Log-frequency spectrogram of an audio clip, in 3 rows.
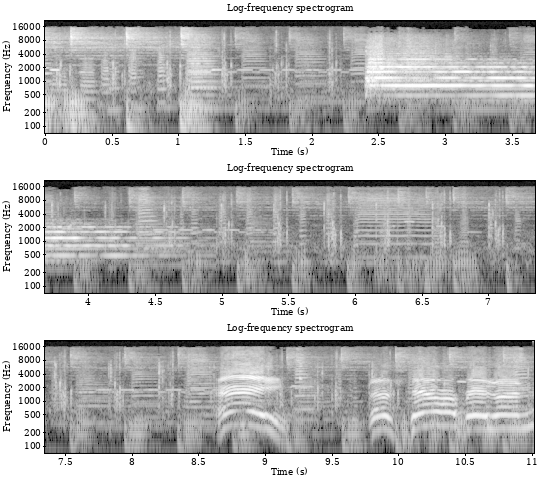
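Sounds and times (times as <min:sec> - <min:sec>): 
church bell striking loudly: 0:02.4 - 0:05.1
speech: 0:09.0 - 0:11.0.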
